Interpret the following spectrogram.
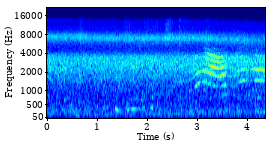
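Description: Steady outdoor hiss with faint distant voices, then about three seconds in a loud, high-pitched wavering cry lasting about half a second.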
